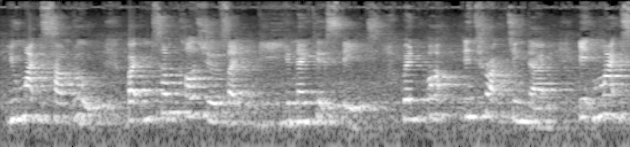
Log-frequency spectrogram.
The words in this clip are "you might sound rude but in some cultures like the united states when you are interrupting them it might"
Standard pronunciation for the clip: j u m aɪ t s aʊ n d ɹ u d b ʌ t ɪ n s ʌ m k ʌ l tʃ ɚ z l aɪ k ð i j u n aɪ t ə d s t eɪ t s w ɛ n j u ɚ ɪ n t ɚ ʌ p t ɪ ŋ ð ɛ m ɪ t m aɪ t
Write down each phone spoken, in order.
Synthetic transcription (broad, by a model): j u m aɪ t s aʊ d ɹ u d b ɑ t ɪ n s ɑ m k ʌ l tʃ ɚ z l aɪ k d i j u n aɪ t ə d s t eɪ t s w ɛ n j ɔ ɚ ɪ n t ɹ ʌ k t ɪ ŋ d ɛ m ɪ t m aɪ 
